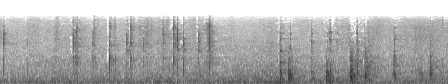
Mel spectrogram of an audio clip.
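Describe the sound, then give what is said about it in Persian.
Flour is mixed in a bowl while baking. A utensil scrapes and clinks against the bowl in many irregular strokes, with no voices. “بعد ما آردامون رو مخلوط میکنیم، اصلا احتیاج به الک کردن نداره.”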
